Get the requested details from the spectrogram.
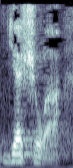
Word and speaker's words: Yeshua: Why was Jesus named Jesus, or Yeshua, as it was most likely pronounced in Hebrew?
